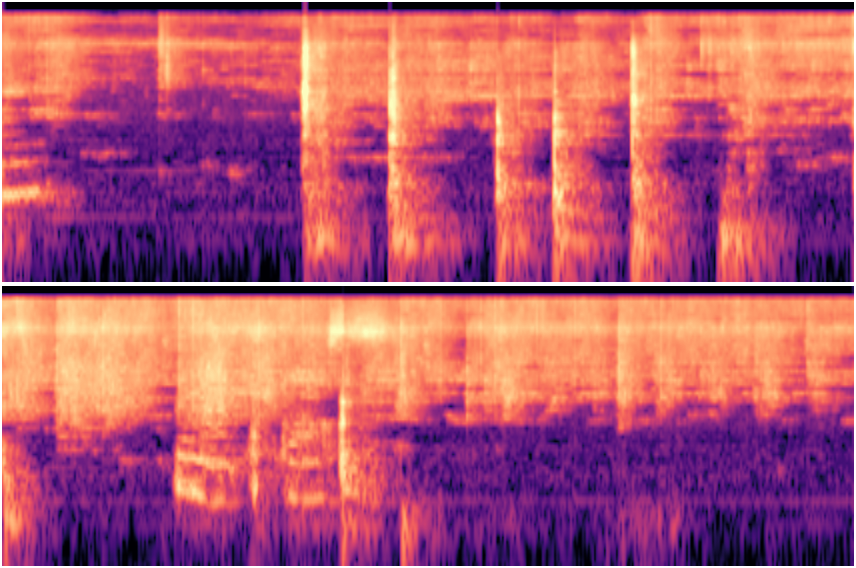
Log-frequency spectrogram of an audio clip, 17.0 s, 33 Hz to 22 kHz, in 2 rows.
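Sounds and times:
wooden spatula knocking on a pan: 3.0 - 7.6, 8.5 - 8.8, 11.9 - 12.6.

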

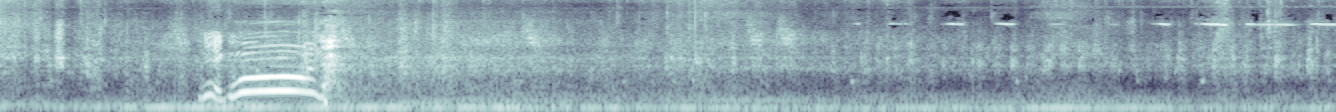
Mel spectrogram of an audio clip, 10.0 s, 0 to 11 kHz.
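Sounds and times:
dog panting: 0.0 - 1.5, 3.4 - 10.0
puppies suckling: 2.8 - 10.0.

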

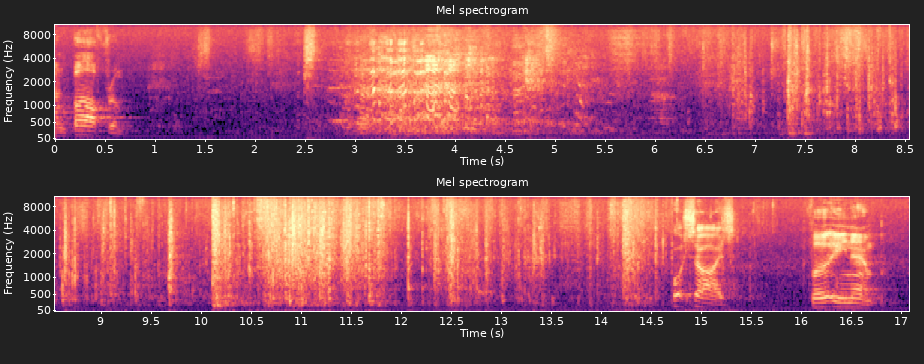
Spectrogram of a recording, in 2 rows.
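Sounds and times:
rummaging through cardboard box: 6.4 - 15.5.

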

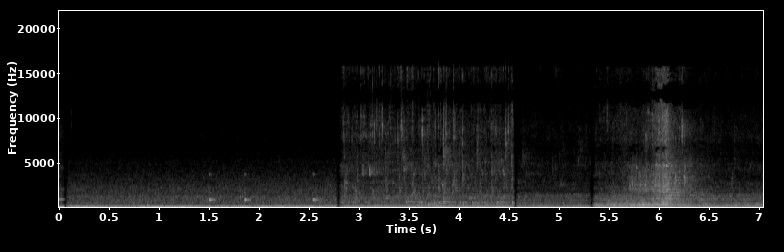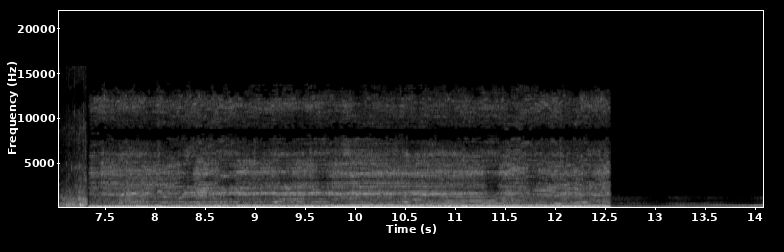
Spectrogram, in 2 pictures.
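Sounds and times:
toilet flushing: 2.8 - 7.4.

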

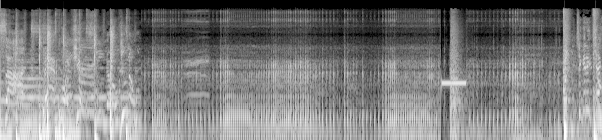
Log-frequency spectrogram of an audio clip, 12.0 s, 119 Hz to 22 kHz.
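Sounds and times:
dirt bike engine running: 0.0 - 12.0
high beep: 8.8 - 9.4.

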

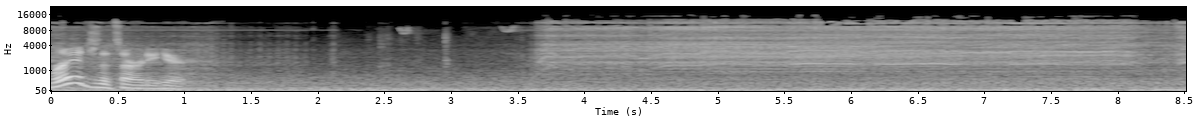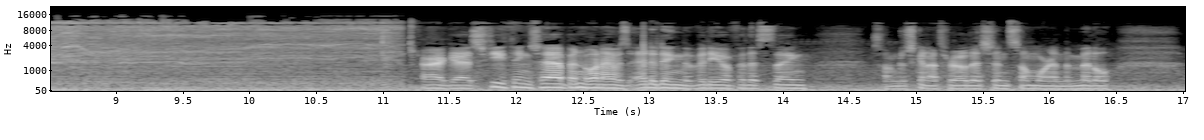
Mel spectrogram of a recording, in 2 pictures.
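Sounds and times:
toy car electric motor whining: 0.0 - 2.1, 3.5 - 11.2.

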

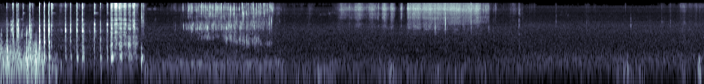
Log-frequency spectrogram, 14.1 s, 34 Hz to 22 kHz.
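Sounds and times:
coffee powder trickling into cup: 3.6 - 5.5.

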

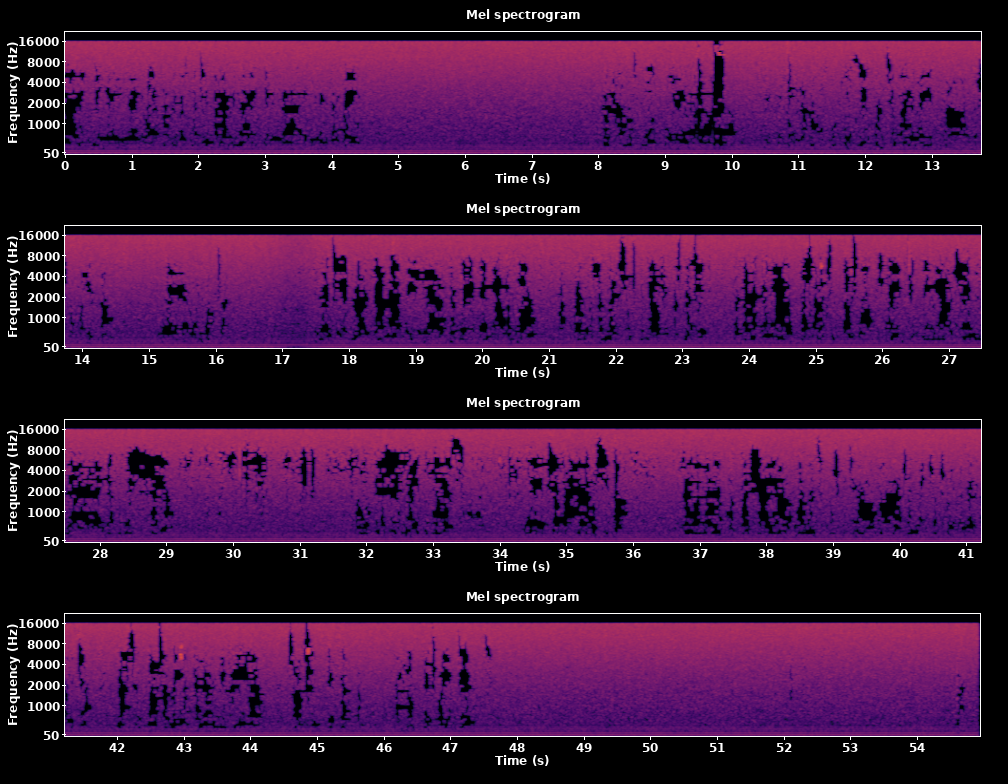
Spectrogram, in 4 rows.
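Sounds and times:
low electrical hum: 0.0 - 54.9
static hiss: 0.0 - 54.9.

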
